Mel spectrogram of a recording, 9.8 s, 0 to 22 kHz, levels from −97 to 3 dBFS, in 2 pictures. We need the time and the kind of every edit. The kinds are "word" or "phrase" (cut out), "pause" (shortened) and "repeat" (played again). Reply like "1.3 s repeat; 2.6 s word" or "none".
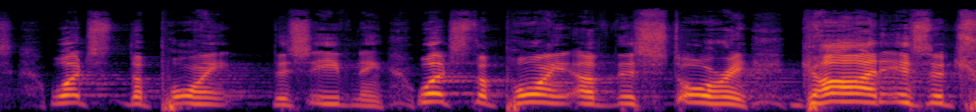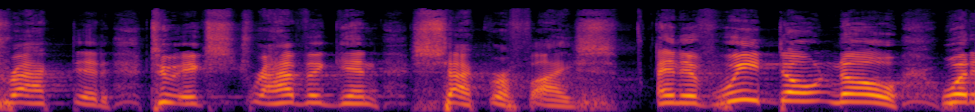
8.1 s pause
